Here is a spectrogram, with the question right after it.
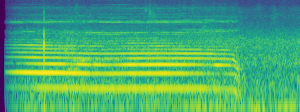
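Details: Siamese cat calling because it wants to visit a ginger cat: one long, steady, strangely even yowl lasting about two seconds that drops abruptly at the end, followed by quiet room noise.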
